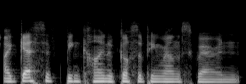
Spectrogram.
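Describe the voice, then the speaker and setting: A man's voice: mid-range voice, fairly even intonation, fast talker, no room sound. Wry British man, dry podcast sound. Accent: British English. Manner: wry and joking, trailing off into soft asides. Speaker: podcast co-host. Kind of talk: casual podcast chat. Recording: dry, dull lo-fi podcast audio.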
